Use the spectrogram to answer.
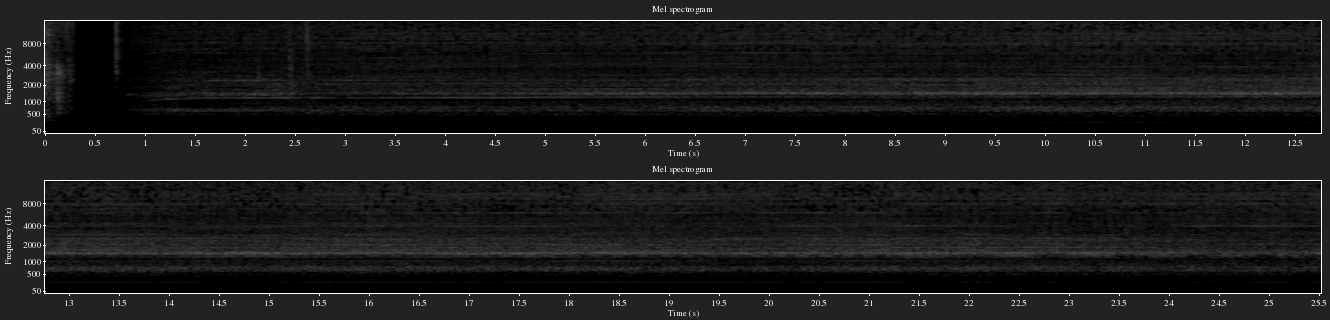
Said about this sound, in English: So let's hit this quick with a heat gun.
